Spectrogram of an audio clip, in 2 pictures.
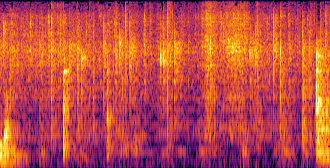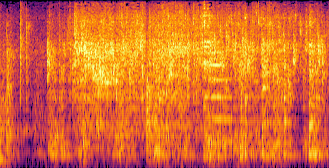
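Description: Whole spices (cumin seeds, dried red chillies, bay leaf, black peppercorns, cloves) sizzling in hot oil in a steel kadai, with scattered clicks of a steel spatula against the pan. About five seconds in, the sizzling turns louder and steadier.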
